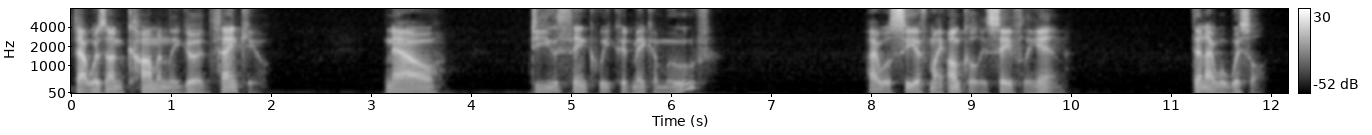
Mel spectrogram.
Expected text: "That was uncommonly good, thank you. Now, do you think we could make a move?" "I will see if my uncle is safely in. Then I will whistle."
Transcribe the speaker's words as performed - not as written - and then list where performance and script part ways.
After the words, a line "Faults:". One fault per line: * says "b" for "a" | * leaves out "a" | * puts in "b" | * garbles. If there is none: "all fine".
"That was uncommonly good, thank you. Now, do you think we could make a move?" "I will see if my uncle is safely in. Then I will whistle."
Faults:
all fine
